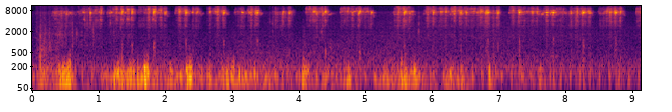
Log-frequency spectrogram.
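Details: Three house sparrow chicks in a nest, waiting to be fed, beg with shrill, high chirps repeated about twice a second in uneven bursts, over low rustling and handling noise.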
